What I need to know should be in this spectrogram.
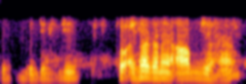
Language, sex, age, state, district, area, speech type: Urdu, male, 30-45, Bihar, Khagaria, rural, conversation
